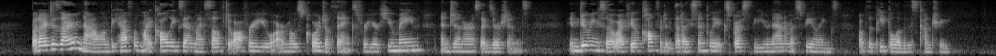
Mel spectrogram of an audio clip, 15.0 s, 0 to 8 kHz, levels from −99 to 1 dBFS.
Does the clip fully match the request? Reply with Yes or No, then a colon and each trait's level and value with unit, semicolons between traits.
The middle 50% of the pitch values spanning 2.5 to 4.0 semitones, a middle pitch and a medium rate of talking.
Yes: average, 2.9 semitones; medium, 175 Hz; average, 175 wpm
